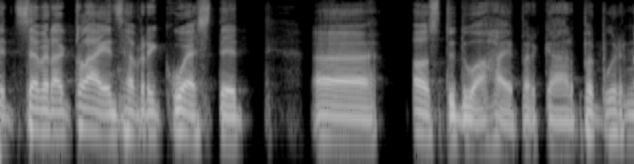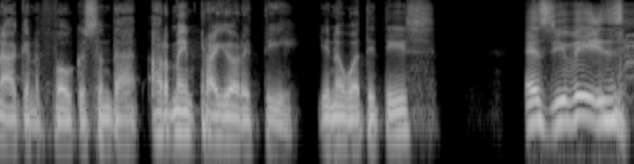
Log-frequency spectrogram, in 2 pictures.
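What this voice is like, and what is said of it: Put-on accent. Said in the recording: “I don't know why I'm going to do this accent”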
